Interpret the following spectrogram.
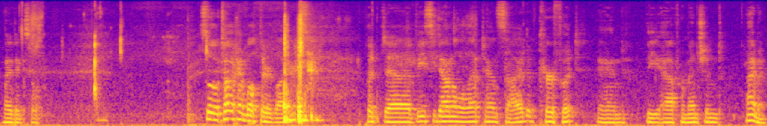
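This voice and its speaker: A man co-hosting a casual hockey podcast, giving relaxed, opinionated takes with plenty of ums and uhs. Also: mid-range voice, normal speed, pauses often. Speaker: podcast co-host. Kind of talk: casual sports chat. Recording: echoey room with background noise.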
